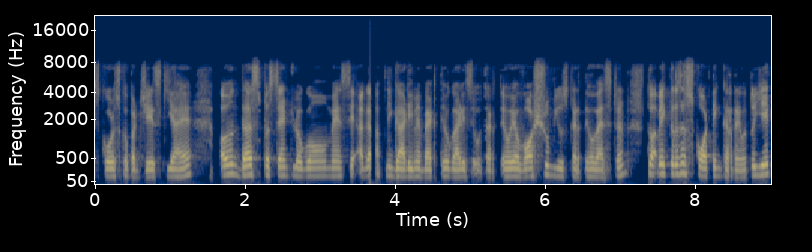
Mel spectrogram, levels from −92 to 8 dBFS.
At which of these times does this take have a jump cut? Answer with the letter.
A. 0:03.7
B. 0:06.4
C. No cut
A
